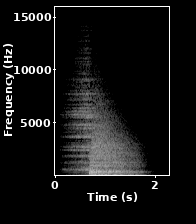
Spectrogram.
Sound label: Strong Metallic Swoosh Sound; Whoosh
